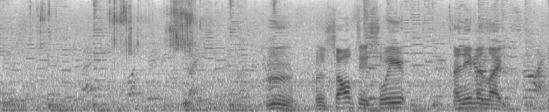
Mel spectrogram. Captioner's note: crunching; lively upbeat music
